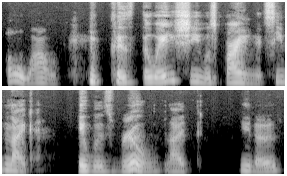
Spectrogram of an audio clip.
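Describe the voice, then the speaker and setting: A woman's voice: medium pitch, unhurried, dry recording. A young woman interviewing a guest, asking probing, teasing questions and murmuring agreement. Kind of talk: casual interview chat.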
